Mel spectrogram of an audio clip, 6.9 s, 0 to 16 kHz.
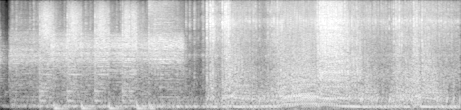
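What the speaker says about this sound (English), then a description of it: "a 80-inch Harley Evolution motor in a rigid Paughco frame" An 80-inch Harley Evolution V-twin in a rigid Paughco-framed chopper, loud and close, shifting from choppy bursts into a sustained rising and falling rev with a deep rumbling throb.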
